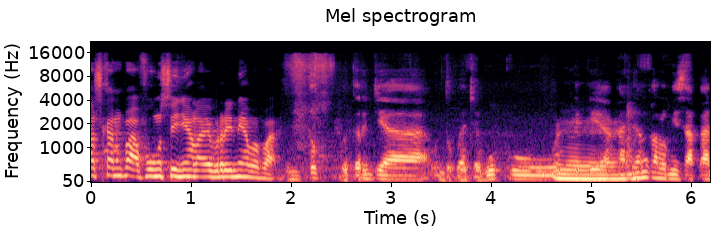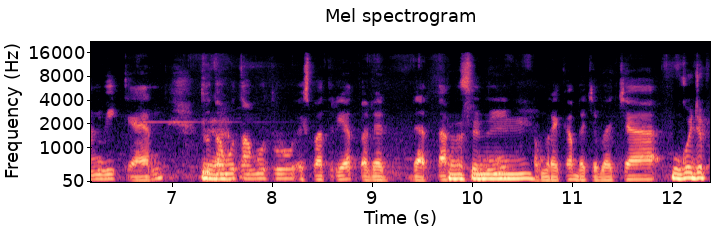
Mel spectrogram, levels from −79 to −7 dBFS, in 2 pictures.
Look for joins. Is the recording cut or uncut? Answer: uncut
